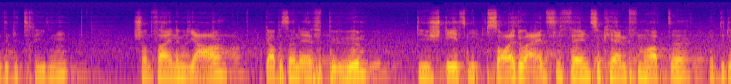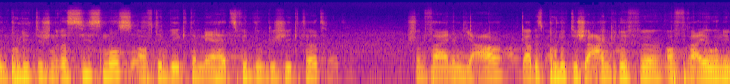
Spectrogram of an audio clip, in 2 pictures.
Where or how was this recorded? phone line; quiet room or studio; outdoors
outdoors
